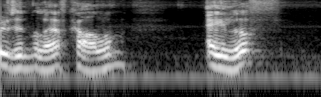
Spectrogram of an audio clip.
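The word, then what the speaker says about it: א: And if you look at the pronunciation, that particular letter is silent. It doesn't make sound. Now, in reading, we'll show you that later, but there's no sound for that letter.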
